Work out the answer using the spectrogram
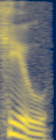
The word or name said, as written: cue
